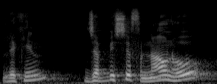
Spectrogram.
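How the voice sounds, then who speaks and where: High-voiced male teacher in echoey hall. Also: big pitch swings. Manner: explains slowly, repeats words with stress. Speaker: English teacher. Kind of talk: classroom lesson.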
